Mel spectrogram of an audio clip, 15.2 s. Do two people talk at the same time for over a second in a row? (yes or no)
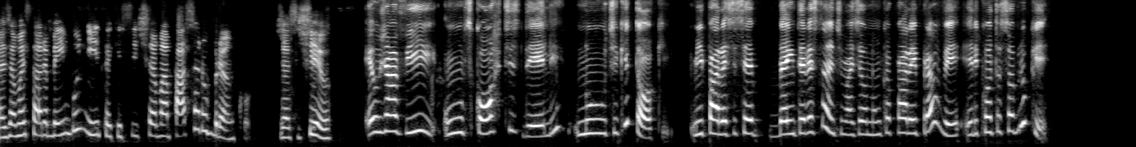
no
